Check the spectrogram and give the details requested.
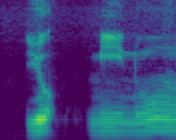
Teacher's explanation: Jadi boleh satu Alif boleh dua Alif atau boleh tiga Alif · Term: Mad Arid Lis sukun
